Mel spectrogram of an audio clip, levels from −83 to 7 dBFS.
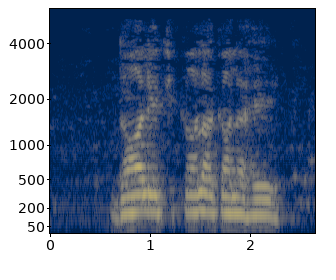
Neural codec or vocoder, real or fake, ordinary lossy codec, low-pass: none; real; MP3, 32 kbps; 5.4 kHz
